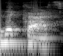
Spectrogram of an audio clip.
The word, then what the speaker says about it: Descartes: Então, Descartes, se escreve Descartes, e se lê Descartes.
